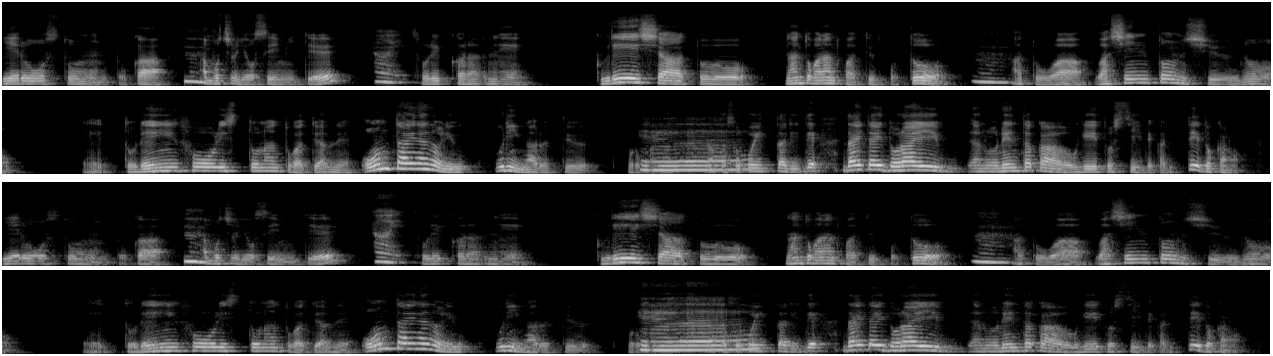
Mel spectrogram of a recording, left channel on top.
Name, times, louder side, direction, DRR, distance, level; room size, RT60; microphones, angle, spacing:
voice 1, 0.0-1.6 2.0-3.4 4.2-5.2 6.0-7.5 7.8-9.5 10.1-12.8 13.5-17.3 17.6-18.6 19.0-19.1 19.7-19.8 20.1-25.1, left 3 dB, 50° left, 0.4 m, -24 dB
voice 2, 3.7-4.0 9.7-10.2 19.1-20.3, right 2 dB, 35° right, 0.5 m, -22 dB
3.5 x 2.6 x 4.5 m
head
